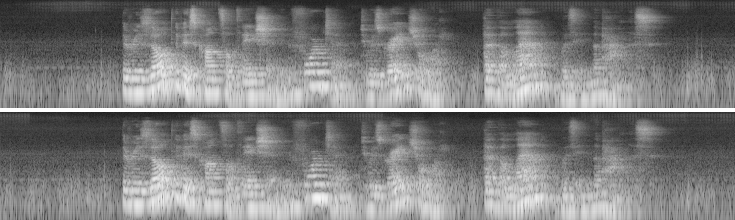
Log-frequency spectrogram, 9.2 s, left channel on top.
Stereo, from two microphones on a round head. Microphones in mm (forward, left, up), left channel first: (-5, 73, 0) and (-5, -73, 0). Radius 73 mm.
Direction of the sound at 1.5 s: 15° right (ahead or behind).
